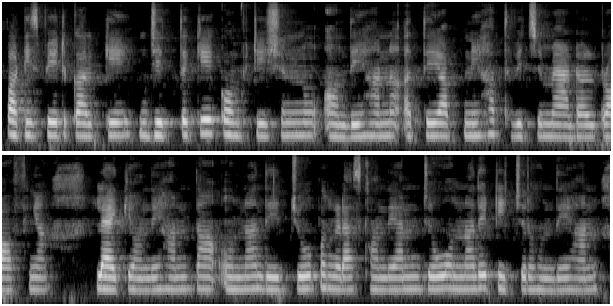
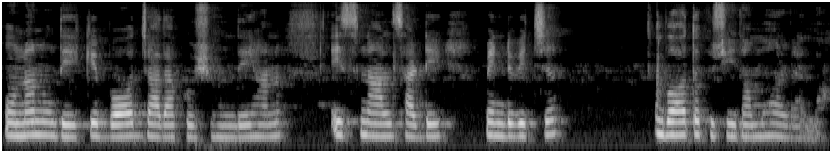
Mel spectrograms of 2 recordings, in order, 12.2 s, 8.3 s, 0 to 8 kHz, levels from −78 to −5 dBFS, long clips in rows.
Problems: background sounds at intervals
